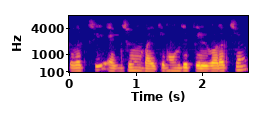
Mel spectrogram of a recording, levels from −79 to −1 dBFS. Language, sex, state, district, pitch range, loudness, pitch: Bengali, male, West Bengal, Malda, 135-155 Hz, -17 LUFS, 145 Hz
